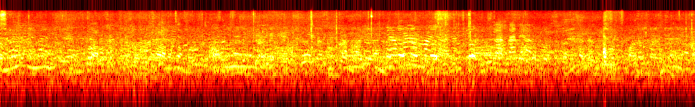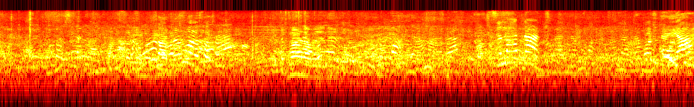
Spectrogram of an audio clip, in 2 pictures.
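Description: A large choir of women sings together on a stage.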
